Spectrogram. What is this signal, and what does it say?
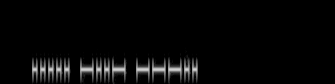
Morse code, heard as a keyed tone, about 30 wpm, 700 Hz. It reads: 5X8
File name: Speed-Racing - Three Letter-Number Combinations - 25wpm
